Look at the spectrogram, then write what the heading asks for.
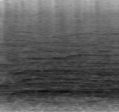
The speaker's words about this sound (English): If I may ask by sound of applause, who dislikes it?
